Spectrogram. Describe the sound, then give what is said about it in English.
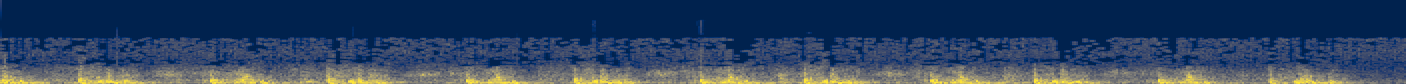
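A clock ticks steadily and loudly, about two dull, knocking beats per second, alone with no voices, in an even rhythm throughout. “Oh, boy, listen to that clock ticking away.”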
